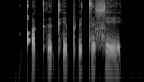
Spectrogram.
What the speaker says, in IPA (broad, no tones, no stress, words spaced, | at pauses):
qʼʏkʼɘkʼepʼʏ tɘɬe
